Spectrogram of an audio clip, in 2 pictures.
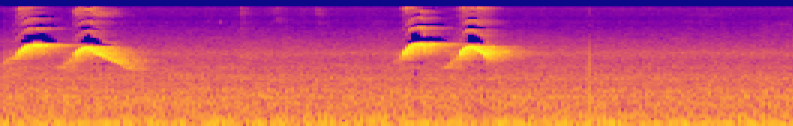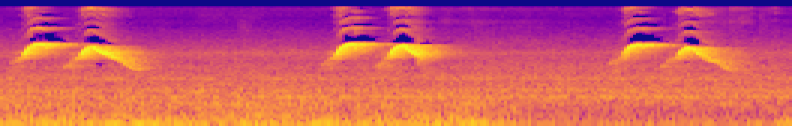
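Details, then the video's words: Pet budgerigar giving five bursts of loud, sharp, downward-sweeping double chirps, each pair rising quickly then falling, spaced about every two seconds, over a low steady indoor hum. "Mi Periquito"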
